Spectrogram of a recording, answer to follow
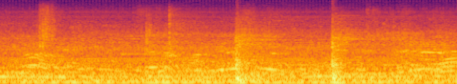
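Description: A train running fast past a station platform: a steady loud rumble with a few sharp clacks from the wheels.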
